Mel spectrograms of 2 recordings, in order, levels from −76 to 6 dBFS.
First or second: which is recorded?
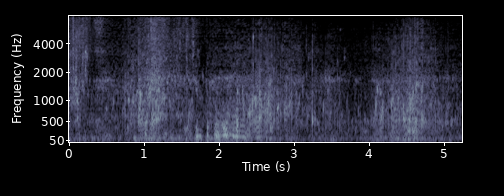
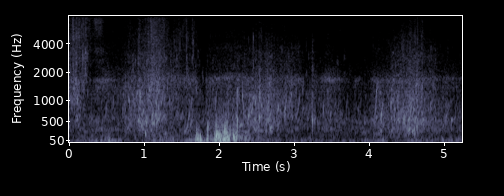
second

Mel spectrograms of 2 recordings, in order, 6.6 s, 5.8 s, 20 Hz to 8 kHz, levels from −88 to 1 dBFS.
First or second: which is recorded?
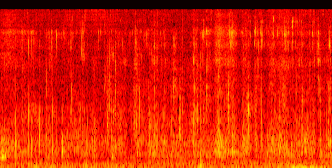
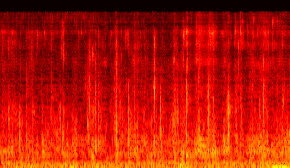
first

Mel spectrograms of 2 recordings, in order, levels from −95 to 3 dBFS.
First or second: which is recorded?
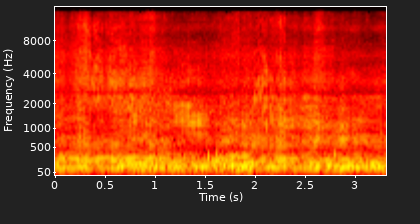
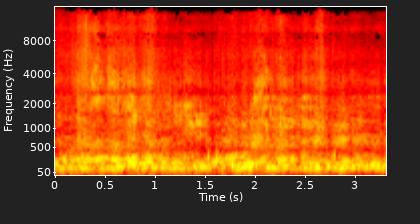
first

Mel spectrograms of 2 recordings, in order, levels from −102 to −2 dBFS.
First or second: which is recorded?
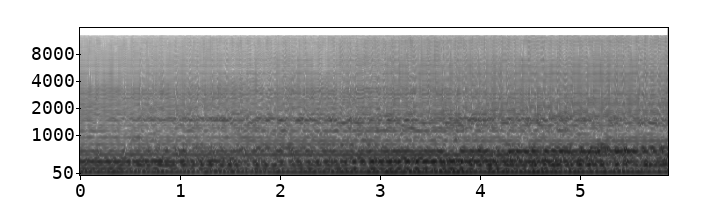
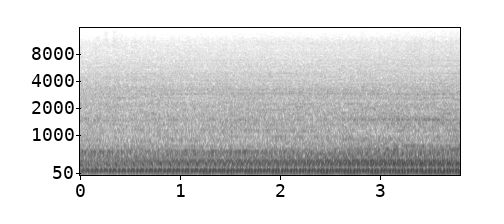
second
